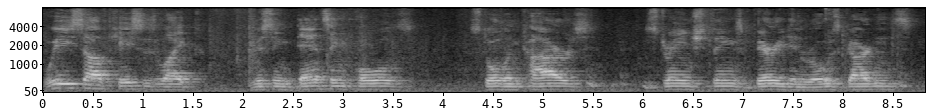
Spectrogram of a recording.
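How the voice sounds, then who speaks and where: An amiable male detective, played by an amateur actor in an old-time radio play. His voice is on the low side, echoing from a little distance. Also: fairly even intonation, slow pace, a little mellow. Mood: confident. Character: amiable husband-and-wife club detective, man. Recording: roomy, distant mic, faint noise.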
